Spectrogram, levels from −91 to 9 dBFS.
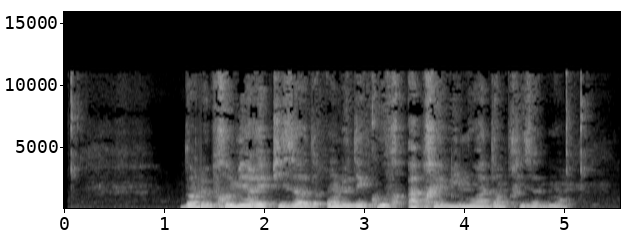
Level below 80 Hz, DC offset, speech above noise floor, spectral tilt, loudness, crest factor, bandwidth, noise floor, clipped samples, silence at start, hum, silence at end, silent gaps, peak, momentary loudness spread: -46 dBFS; under 0.1%; 43 dB; -6.5 dB/octave; -19 LUFS; 14 dB; 11.5 kHz; -60 dBFS; under 0.1%; 1.15 s; none; 0.5 s; none; -4 dBFS; 10 LU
